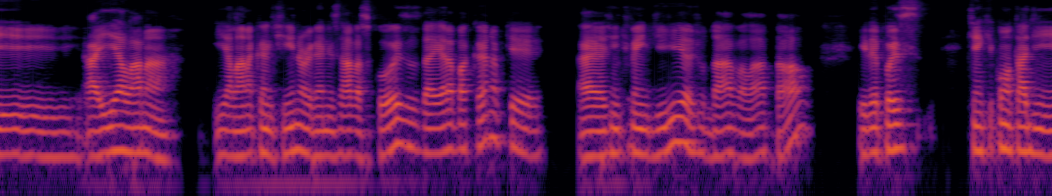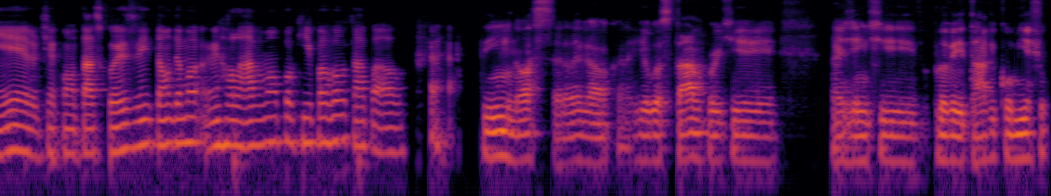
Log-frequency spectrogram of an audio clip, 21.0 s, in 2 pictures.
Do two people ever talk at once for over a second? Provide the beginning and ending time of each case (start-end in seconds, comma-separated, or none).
none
